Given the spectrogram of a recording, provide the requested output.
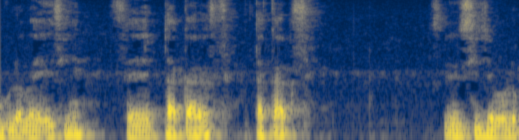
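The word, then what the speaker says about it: TACACS: Comme vous le voyez ici, c'est Takax, si je vous le prononce comme ça.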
